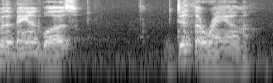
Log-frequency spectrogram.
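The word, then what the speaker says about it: Dithyramb: of the band was diaram d t h y r a m b it has silent B you young intellectual diam cuz I guess if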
